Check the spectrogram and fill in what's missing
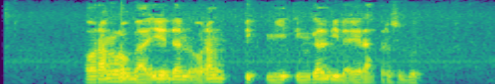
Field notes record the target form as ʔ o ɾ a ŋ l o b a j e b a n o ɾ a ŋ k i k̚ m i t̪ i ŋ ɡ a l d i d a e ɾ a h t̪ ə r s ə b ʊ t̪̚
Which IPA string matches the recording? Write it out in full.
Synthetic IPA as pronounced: ʔ o ɾ a ŋ l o b a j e d a n o ɾ a ŋ p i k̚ m i t̪ i ŋ ɡ a l d i d a e ɾ a h t̪ ə r s ə b ʊ t̪̚

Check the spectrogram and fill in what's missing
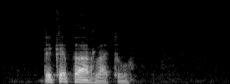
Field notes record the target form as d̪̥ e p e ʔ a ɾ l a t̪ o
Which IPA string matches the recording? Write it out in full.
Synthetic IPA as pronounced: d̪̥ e k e p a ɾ l a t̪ u

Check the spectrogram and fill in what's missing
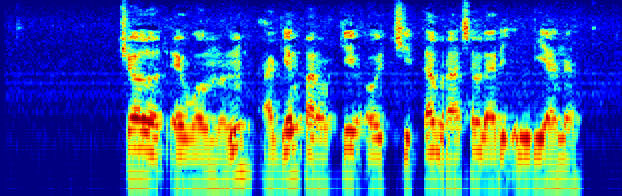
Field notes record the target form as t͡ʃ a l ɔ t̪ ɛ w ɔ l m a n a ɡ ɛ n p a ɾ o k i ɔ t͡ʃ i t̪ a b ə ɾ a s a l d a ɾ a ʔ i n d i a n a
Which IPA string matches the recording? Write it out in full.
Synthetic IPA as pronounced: t͡ʃ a l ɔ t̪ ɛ w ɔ l m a n a ɡ ɛ n p a ɾ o k i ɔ t͡ʃ i t̪ a b ə ɾ a s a l d a ɾ i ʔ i n d i a n a

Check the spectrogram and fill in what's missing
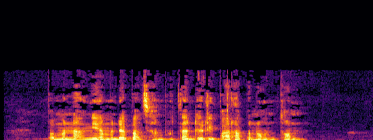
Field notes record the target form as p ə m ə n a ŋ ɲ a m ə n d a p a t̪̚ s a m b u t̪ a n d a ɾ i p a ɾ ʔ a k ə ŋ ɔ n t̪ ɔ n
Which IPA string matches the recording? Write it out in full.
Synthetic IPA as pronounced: p ə m ə n a ŋ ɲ a m ə n d a p a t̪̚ s a m b u t̪ a n d a ɾ i p a ɾ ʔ a p ə n ɔ n t̪ ɔ n

